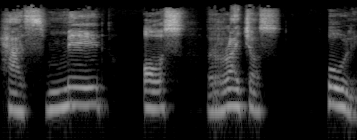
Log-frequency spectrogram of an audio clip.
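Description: A man's fairly high voice sounds somewhat breathy, with a dark, mellow tone. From Sierra Leone. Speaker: pastor. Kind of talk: prayer. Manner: slow.

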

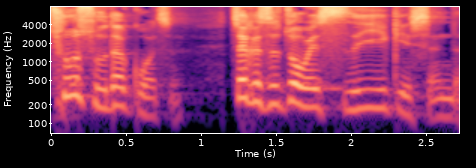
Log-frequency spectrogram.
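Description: Speech comes at a moderate pace against a quiet background. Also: man. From Wenzhou, China; China. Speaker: pastor. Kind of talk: sermon. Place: church. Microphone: handheld.

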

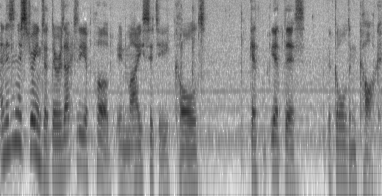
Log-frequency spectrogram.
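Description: Fairly slow, lively intonation from a man at medium pitch with an English accent, music in the background. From England. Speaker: gamer. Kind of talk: casual chat.

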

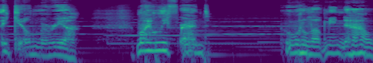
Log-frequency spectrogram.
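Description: A man does a cartoonish character voice at a fairly high pitch and a fairly slow pace, with clear music in the background. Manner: cold, contemptuous.

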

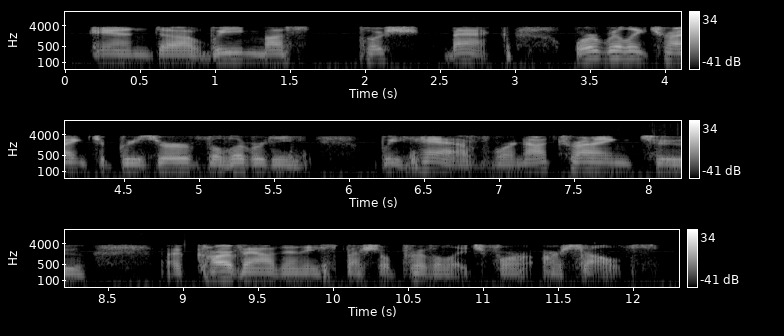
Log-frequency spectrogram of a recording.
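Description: Fairly slow in pace, a man speaks at a medium pitch. His is an unremarkable speaking voice with fairly even intonation. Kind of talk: interview. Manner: measured, with frequent filler pauses.

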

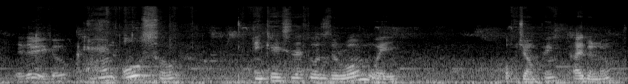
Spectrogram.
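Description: Noticeable background noise is present in this clip. Over it, a man speaks at a moderate pace. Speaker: vlogger. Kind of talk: casual vlog chat. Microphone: camera far.

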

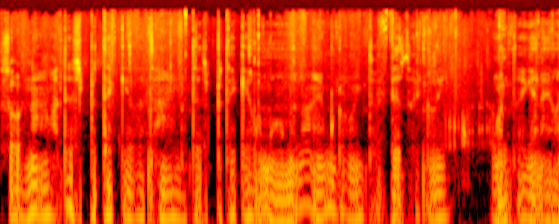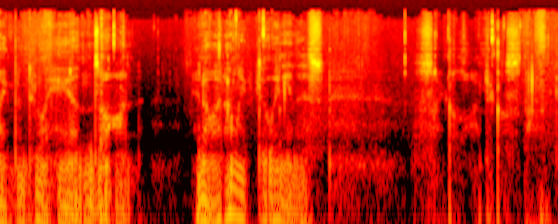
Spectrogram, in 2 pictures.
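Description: A man's put-on character voice, raspy and whispering, at a moderate pace. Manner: soft-spoken.

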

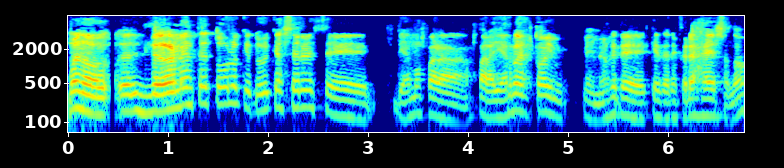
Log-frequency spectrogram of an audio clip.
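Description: A man's fairly high voice at a fairly quick clip, with hardly any pauses. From Venezuela, Mérida; Venezuela. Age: 20s. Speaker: trader, immigrant; interview guest. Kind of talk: interview. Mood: calm, reflective, motivational. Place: home room. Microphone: video call.

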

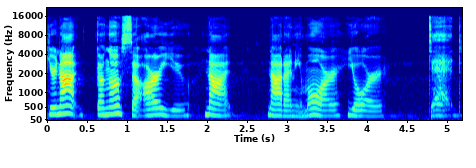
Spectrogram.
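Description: A woman at medium pitch does a shaky put-on character voice, speaking at a fairly slow pace with fairly even intonation and long, frequent pauses. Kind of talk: reading a story aloud. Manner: slow, shaky.

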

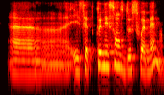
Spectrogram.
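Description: The woman's fairly low pitch comes across a quiet background. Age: middle-aged. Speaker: equine-assisted therapist; guest. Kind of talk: online panel discussion. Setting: video call. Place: home room. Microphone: video call.

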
